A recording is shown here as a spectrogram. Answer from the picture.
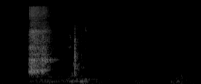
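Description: A brief soft hiss about a third of a second in, with a faint second blip just after, then near silence.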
